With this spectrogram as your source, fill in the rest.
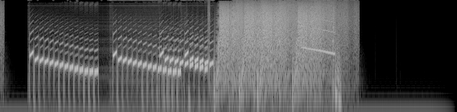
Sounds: Music

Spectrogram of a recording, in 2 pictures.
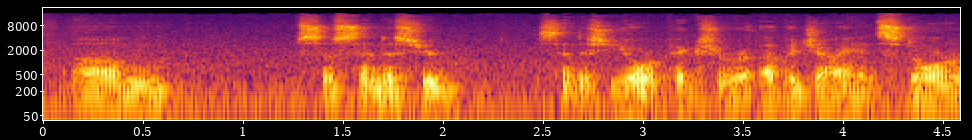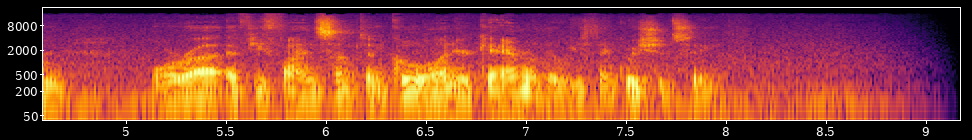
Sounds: Speech

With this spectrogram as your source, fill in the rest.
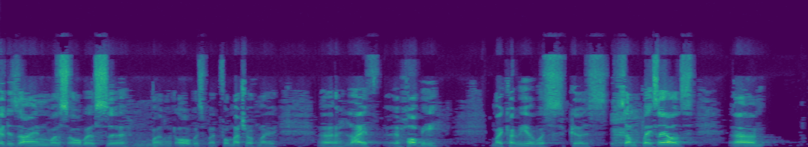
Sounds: Speech

